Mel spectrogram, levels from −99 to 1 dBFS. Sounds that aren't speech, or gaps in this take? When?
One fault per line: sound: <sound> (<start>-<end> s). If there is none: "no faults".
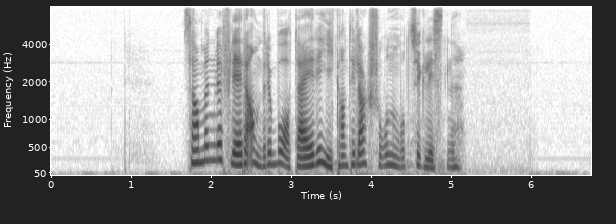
no faults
